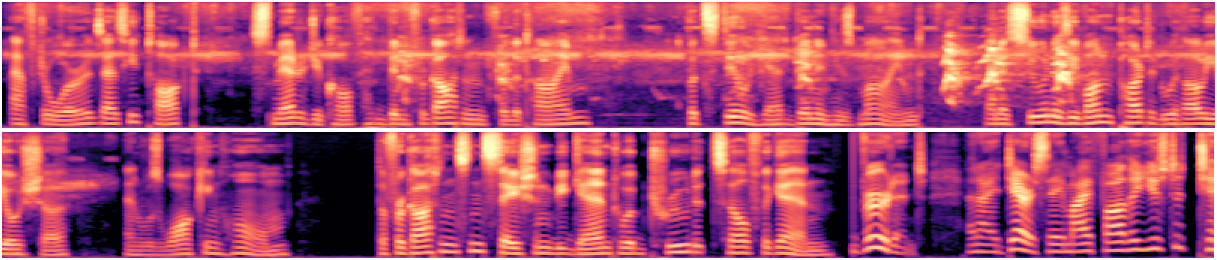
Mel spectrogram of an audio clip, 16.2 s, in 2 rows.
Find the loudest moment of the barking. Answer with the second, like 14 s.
6 s.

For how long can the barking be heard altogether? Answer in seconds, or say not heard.
5 s.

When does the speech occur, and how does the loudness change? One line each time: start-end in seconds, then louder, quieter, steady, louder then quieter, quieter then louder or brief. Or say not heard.
0.0-16.1 steady.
